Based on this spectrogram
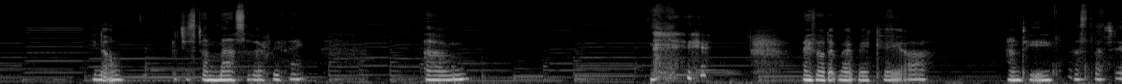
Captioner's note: laughs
